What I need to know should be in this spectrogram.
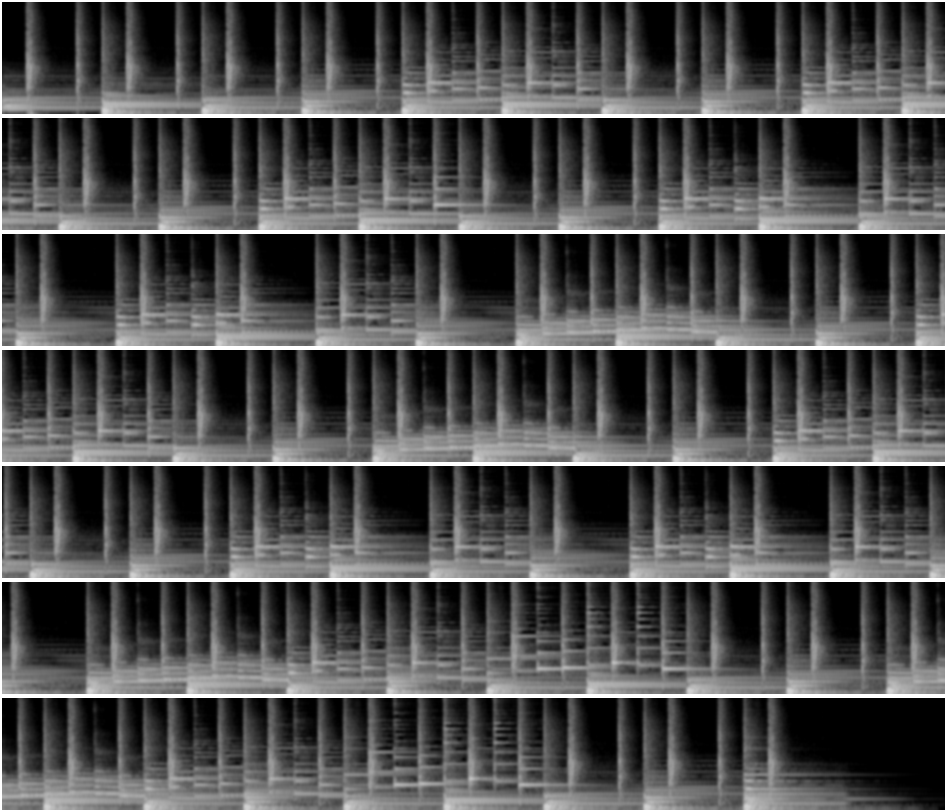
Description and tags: Es una cancion realizado con instrumentos virtuales gratuitos.
It is a song made with free virtual instruments.
alegria, intro, song, video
